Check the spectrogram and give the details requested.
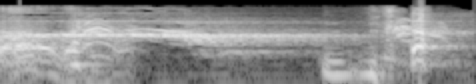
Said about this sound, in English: That was my scream when she knocked on my door.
